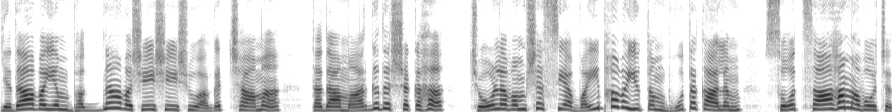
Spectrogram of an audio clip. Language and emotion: Sanskrit, happy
